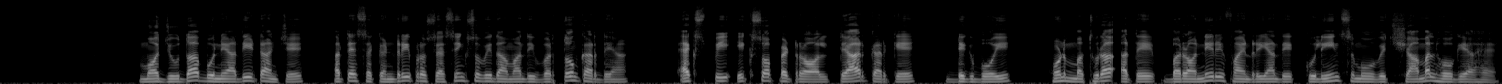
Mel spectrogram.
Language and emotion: Punjabi, neutral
